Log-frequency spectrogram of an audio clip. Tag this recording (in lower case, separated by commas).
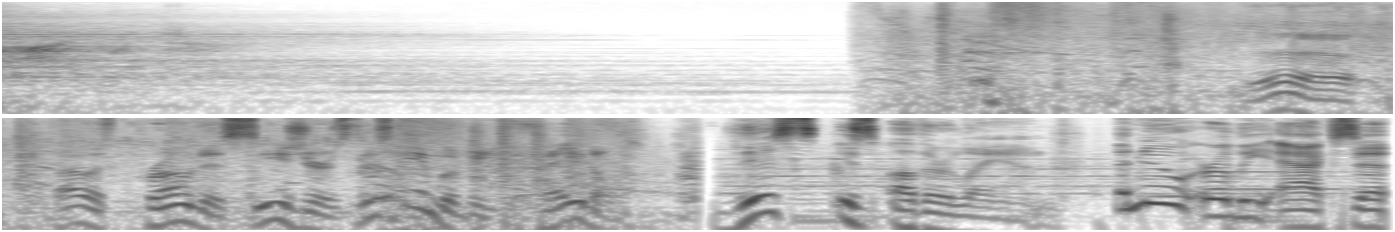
music, speech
